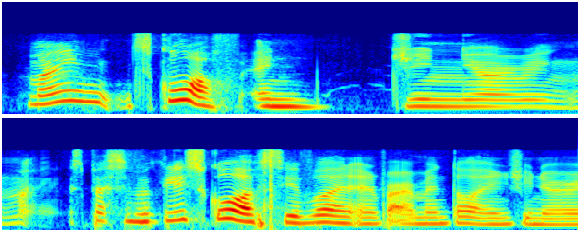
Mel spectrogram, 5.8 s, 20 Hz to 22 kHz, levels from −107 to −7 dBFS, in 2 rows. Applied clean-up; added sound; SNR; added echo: neural separator model SepFormer DNS4.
